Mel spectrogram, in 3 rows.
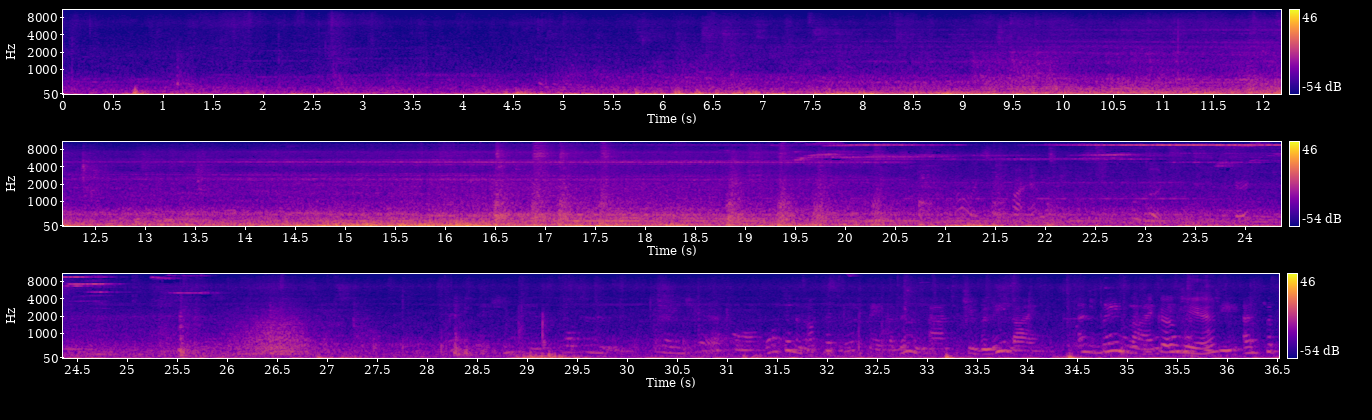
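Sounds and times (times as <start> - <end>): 
passenger train rumbling along rails: 0.0 - 36.5
thin high-pitched squeals of train on rails: 11.8 - 26.9.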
